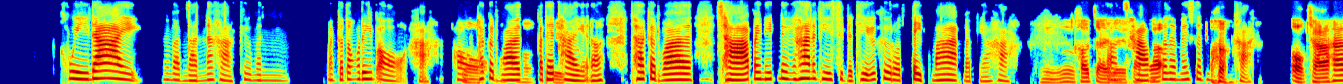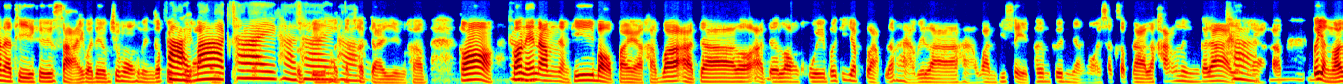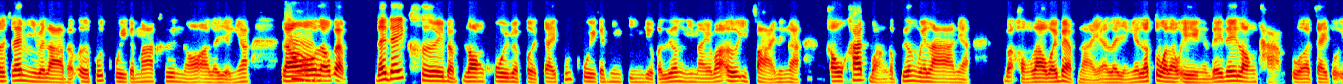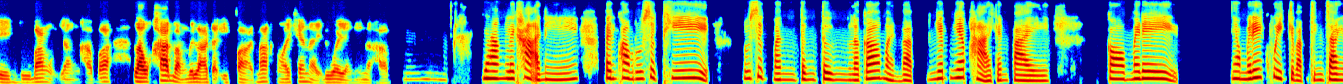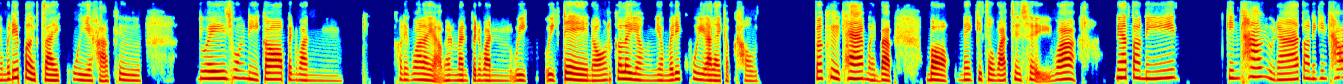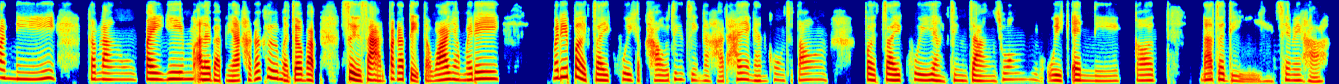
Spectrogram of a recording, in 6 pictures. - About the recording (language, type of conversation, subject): Thai, advice, คุณจะจัดการความสัมพันธ์ที่ตึงเครียดเพราะไม่ลงตัวเรื่องเวลาอย่างไร?
- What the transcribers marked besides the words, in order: tapping; chuckle; in English: "week weekday"; other background noise; in English: "weekend"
